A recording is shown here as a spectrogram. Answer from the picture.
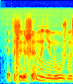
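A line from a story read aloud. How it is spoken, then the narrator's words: Child's sighing request. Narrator (Russian): сказала чадо, вздохнула и попросила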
